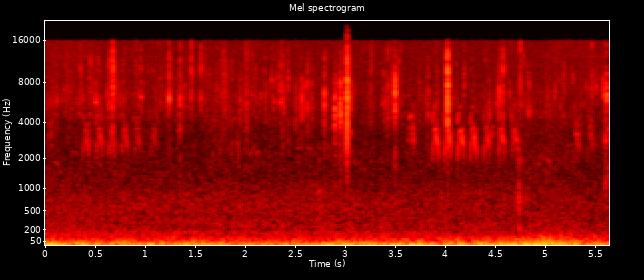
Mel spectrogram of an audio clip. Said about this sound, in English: I'm standing under some pines full of crossbills. In this next recording, see if you can hear cones being pried open and the birds climbing around parrot-like among the cones. It's a little snap, crackle, and pop.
